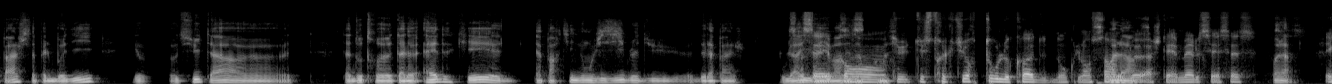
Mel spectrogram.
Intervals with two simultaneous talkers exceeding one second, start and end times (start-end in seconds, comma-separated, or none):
7.8-9.1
